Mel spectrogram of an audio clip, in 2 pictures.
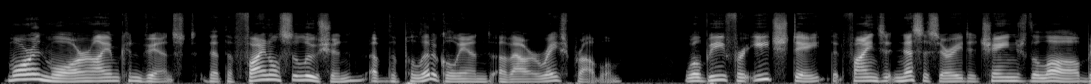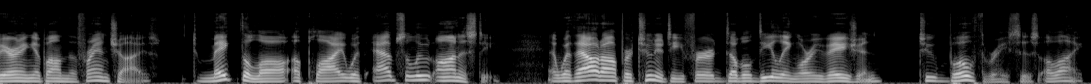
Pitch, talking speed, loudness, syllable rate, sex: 155 Hz, 150 wpm, -20 LUFS, 4.6 syllables/s, male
